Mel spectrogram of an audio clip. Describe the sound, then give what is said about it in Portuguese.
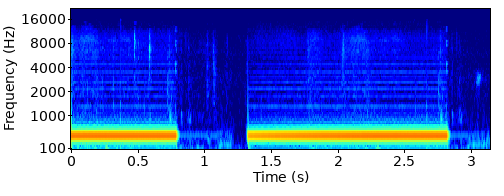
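A telephone ringing tone on an outgoing call placed by RGFM radio for its Doidas por Malas contest: a steady, fairly loud single-pitch tone plays in two long bursts separated by a short silence, with no one speaking. “Vamos lá, tentar aqui, fazer a chamada.”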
